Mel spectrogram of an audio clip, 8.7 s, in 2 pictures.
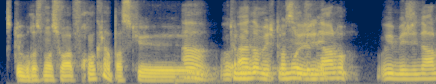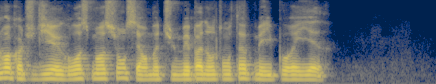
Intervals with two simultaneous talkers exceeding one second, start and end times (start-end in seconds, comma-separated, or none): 1.8-3.3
